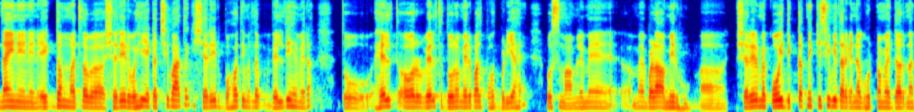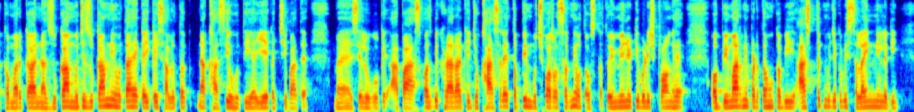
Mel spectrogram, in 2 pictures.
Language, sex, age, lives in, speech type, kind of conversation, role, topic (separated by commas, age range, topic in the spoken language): Hindi, male, 35-39, India, conversation, advice, user, मैं हर दिन नियमित रूप से व्यायाम करने की आदत कैसे बना सकता/सकती हूँ?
